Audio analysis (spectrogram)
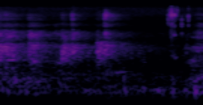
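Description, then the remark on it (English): Quiet sipping of water: a few soft, wet slurps and swallowing sounds spaced irregularly over about two seconds, with no talking. “I'll have a sip of water, thank you.”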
